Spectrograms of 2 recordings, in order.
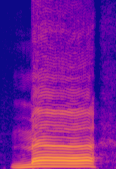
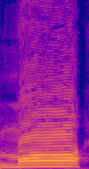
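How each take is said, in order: First: The syllable ma sounds light and thin. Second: The syllable ma sounds heavy and full. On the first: The speaker calls it right. "No, Ma. The meme is light" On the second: The speaker calls it wrong. "Don't make it heavy. Don't say Ma"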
